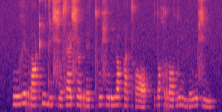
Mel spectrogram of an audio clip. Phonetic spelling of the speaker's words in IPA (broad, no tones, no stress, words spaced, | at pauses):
u ɣɪrɑ kʰidi ɕʊzæɕə˞ rɪdtʰuɕu ɾiu̯qi tʰɔ | dɔχrɔ dumbɪβu ɕi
